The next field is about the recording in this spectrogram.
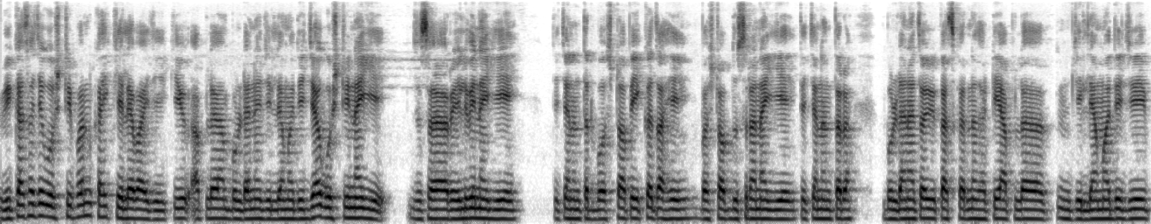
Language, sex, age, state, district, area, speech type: Marathi, male, 30-45, Maharashtra, Buldhana, urban, spontaneous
